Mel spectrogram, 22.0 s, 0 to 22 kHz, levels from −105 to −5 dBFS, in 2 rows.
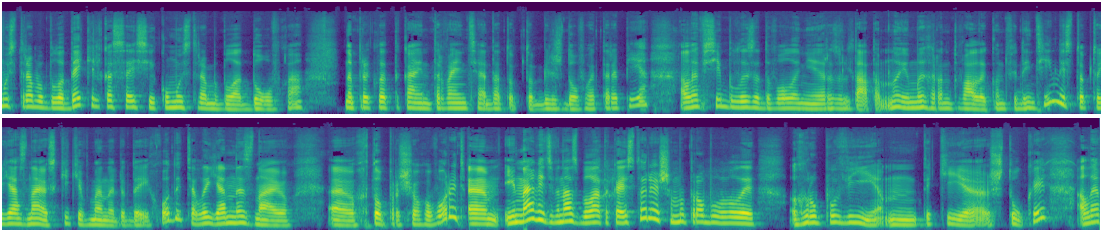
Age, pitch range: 20-39, 150-190 Hz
